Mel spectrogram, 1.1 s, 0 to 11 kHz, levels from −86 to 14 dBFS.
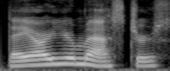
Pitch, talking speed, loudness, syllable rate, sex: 200 Hz, 225 wpm, -16 LUFS, 6.5 syllables/s, female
